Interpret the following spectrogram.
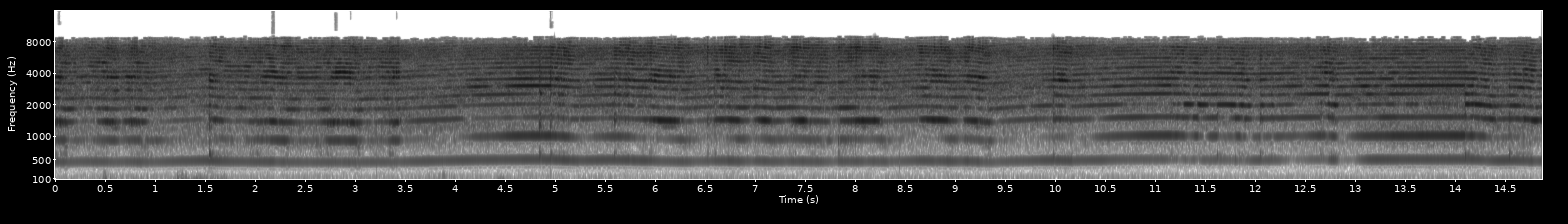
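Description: Dremel rotary tool running at high speed with a sanding attachment, rounding down carved wood. A steady high whine whose pitch wavers slightly as the tool bears on the wood.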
